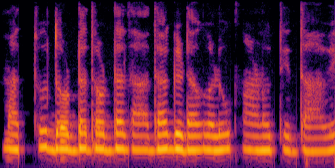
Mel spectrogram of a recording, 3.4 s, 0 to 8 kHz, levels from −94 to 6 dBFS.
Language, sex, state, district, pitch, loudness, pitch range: Kannada, female, Karnataka, Bidar, 225 Hz, -16 LUFS, 220-235 Hz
